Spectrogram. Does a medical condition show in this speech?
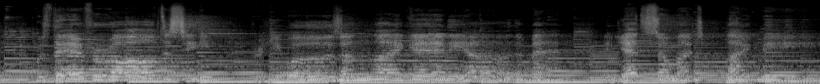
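No.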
